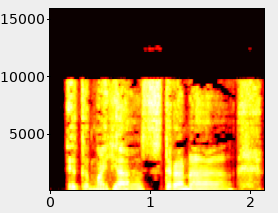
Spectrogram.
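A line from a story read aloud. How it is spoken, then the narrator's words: Shrill, spiteful shriek. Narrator (Russian): взвизгнула высохшая от вечной злости Гингема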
